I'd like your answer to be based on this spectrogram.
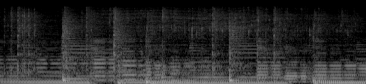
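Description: Curry leaves sizzle steadily in hot ghee with crisp, continuous frying crackle, close and fairly loud, while music plays over it.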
